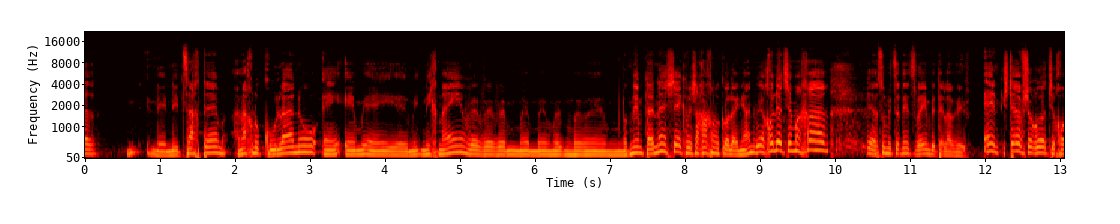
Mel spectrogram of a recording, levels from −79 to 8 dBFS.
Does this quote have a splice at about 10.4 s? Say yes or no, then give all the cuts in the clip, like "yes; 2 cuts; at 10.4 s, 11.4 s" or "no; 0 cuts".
yes; 1 cut; at 10.4 s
